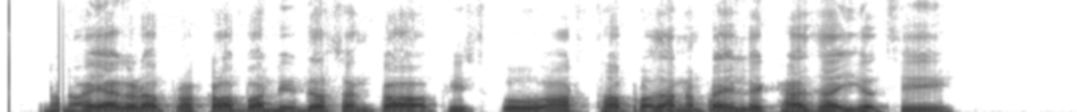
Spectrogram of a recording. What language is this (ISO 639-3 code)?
ori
